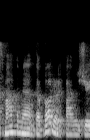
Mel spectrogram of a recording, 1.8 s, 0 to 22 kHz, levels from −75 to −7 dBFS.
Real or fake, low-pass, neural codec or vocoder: real; 7.2 kHz; none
